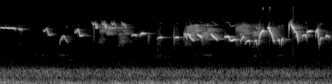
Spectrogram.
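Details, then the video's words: Clear Mugimaki flycatcher song meant as a lure or training master for cage birds: a thin opening whistle, then an accelerating run of high, tumbling twittered notes filling the phrase, with low steady noise beneath. "suara burung sikatan mugimaki buat pancingan atau masteran jernih"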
